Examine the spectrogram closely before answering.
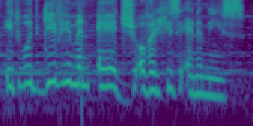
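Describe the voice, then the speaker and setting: An actress playing a flattering general's wife in an ancient Greek video game, gushing and coaxing as she talks. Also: fairly high pitch, fairly quick, close to an everyday voice. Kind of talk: scripted video game acting. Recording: music behind the voice.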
